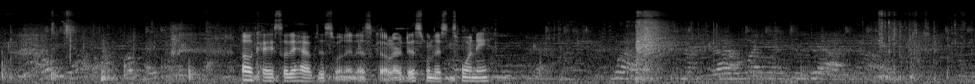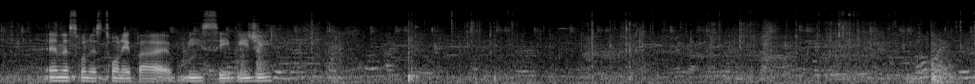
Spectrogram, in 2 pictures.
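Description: Metal chains on handbags jingle softly as they are handled.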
